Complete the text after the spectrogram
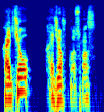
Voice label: Space core babble, ru; Core voice lines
